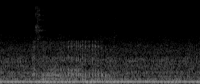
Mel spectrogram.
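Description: A steady low hum, with a faint click about half a second in.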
